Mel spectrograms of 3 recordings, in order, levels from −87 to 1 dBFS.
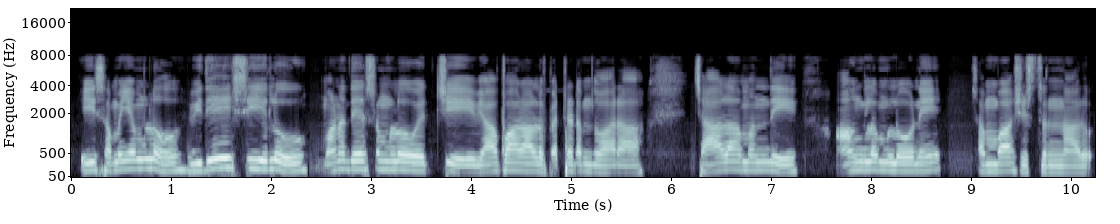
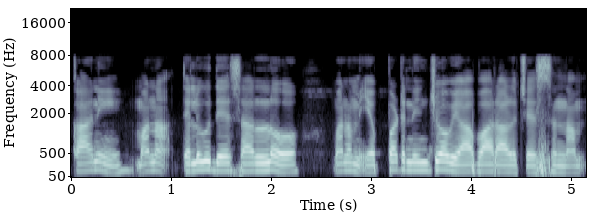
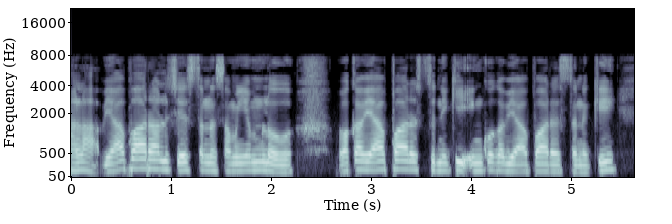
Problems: background sounds at intervals, background conversations at intervals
